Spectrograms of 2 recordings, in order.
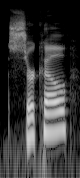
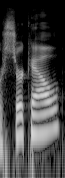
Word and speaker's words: cercal: I believe it would be pronounced circle or circal.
